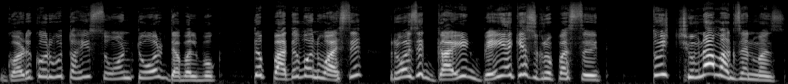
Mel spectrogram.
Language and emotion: Kashmiri, angry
